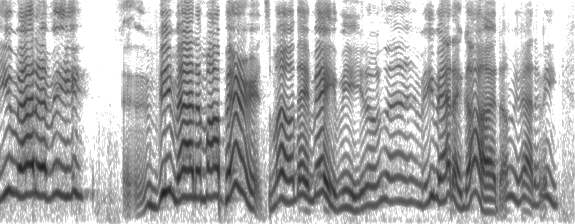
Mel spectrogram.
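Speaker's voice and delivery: high-pitched playful protest; mock indignant. Streamer answers jealous haters, mock indignant.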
